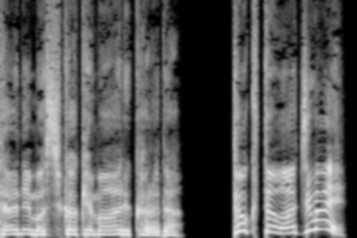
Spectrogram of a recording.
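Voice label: Voice Japanese; hiina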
